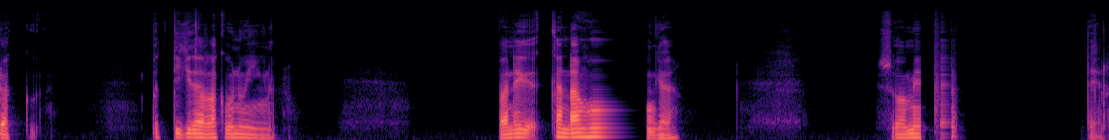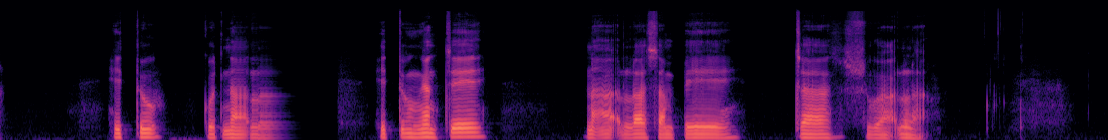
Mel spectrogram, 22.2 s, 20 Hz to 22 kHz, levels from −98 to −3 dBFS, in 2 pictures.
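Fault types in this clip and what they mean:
Long network dropout: The sound breaks off and the last fragment is drawn out into a fading buzz before going silent. This happens at 5.93 s (about 0.54 s lost, 160 ms of it silence), at 9.64 s (about 1.16 s, almost all silent) and at 13.70 s (about 0.76 s, 460 ms silent). Each time speech resumes further along with the lost stretch simply gone, likely because no packets reached the receiver for that whole interval.
Repeated packet loss (robotic sound): Speech turns choppy in short bursts. At 9.17–9.58 s there are five brief holes, the longest 88 ms, and about half the span is patched. Just after "hitu kut", at 13.38–13.68 s, four holes appear, the longest 98 ms, with just over half patched. The receiver keeps losing packets in quick succession and papers over each gap by extending the previous sound, which gives the broken texture.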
